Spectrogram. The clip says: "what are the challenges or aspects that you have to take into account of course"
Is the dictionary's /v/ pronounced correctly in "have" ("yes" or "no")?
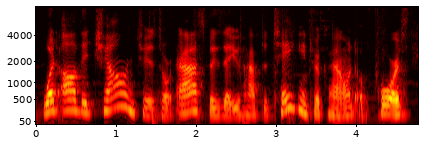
no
